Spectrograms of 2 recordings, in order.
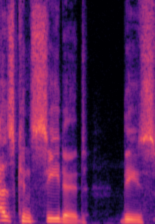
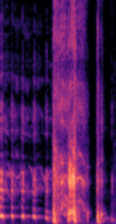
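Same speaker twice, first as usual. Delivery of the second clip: a sudden high, squealing burst of laughter. Real, not acted. Cohost squeals with laughter at the Michael Myers joke.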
